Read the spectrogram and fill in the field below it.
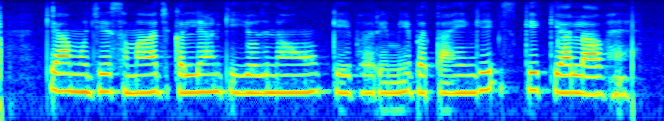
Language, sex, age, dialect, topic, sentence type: Hindi, female, 25-30, Garhwali, banking, question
